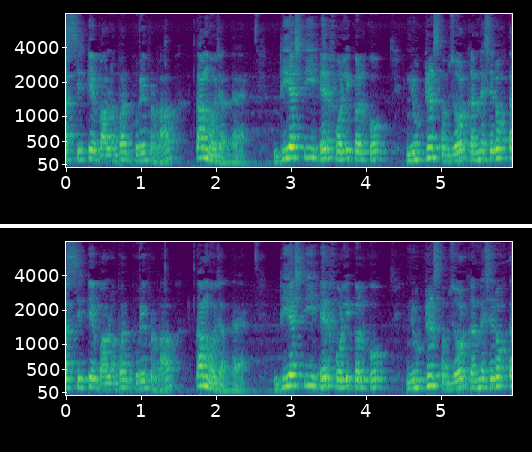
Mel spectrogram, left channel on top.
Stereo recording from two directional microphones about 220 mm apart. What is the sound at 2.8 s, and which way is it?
Speech, 30° left (ahead or behind).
